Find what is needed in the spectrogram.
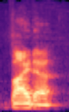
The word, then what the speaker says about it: Bajda: This time we have a special guest, Mr. My name's Matthew Bajda. – Matthew Bajda. – Spelled weird, but... Yeah. – I know. I was like, Bajda? Do we pronounce the J? – I get Bajda.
